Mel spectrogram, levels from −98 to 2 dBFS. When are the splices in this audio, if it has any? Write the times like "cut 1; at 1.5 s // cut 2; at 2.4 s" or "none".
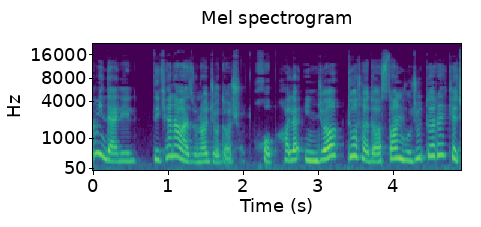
cut 1; at 2.1 s // cut 2; at 3.3 s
